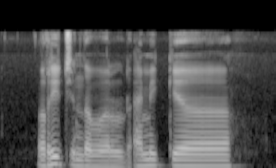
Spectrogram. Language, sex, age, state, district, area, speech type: Kashmiri, male, 18-30, Jammu and Kashmir, Anantnag, rural, spontaneous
